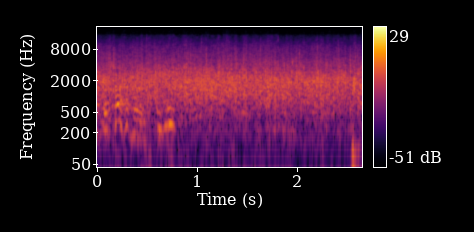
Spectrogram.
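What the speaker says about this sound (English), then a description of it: "gets a round of applause for that" A British comedy panel show's studio audience claps in a dense, even burst, loud and close, running throughout with no talk over it.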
